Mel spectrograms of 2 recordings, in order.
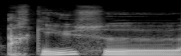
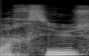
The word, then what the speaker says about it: Arceus: archeus vous débloque alors archeus Arceus c'est comme vous voulez d'accord je vais sûrement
